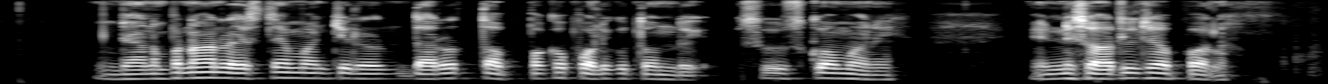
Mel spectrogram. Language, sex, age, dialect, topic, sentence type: Telugu, male, 18-24, Utterandhra, agriculture, statement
